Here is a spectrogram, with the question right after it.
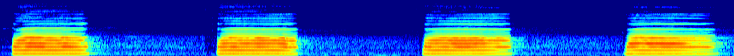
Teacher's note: فا حرف شفویہ ہے، زبان اوپر کے دانتوں کے کنارے اور نچلے ہونٹوں کے تر حصے سے ادا ہوتا ہے۔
